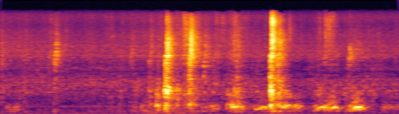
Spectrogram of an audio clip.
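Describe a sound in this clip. Wooden objects knock and clatter as a man handles them.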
